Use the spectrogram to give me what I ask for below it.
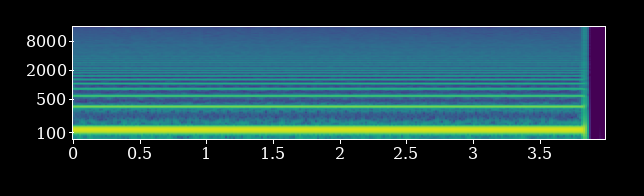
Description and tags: LR35902 Square As3
A sound which reminded me a lot of the GameBoy. I've named it after the GB's CPU - the Sharp LR35902 - which also handled the GB's audio. This is the note A sharp of octave 3. (Created with AudioSauna.)
fuzzy, square, synth, chiptune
